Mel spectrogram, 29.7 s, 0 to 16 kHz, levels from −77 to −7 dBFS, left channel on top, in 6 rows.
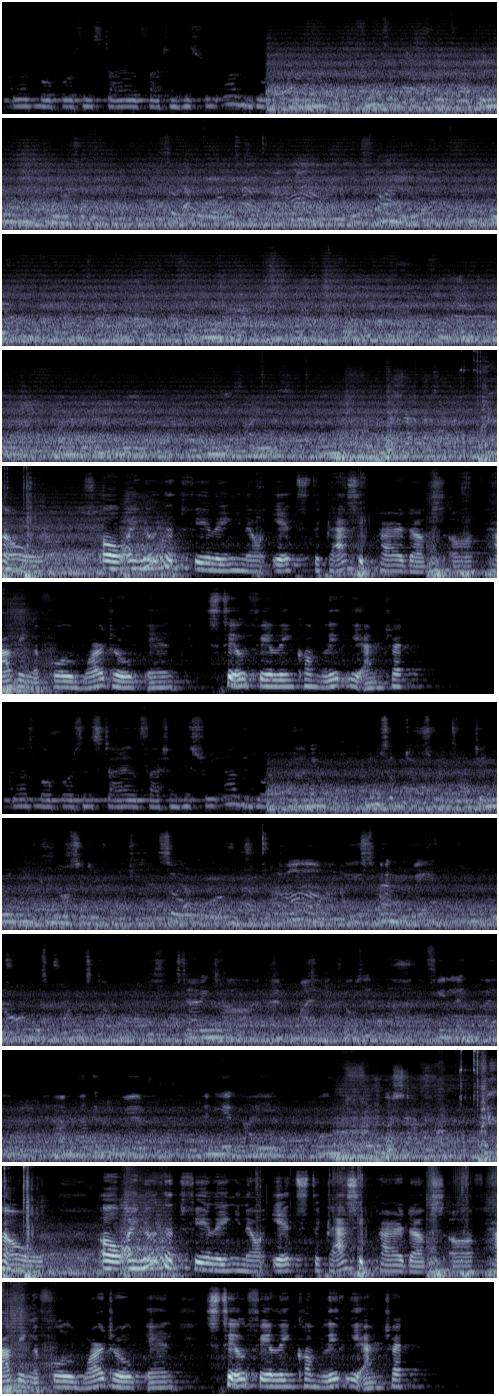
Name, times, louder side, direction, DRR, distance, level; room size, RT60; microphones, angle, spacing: voice 1, 0.0-3.3 3.6-16.3 16.8-17.7 18.0-19.6, equal, 45° right, 1.2 m, -43 dB
sound 1, 2.6-20.8, left 3 dB, 80° left, 1.0 m, -39 dB
Zipper (clothing), 18.1-18.7 19.0-20.2 20.7-21.6 22.3-22.7 23.0-23.4 24.0-25.3, right 2 dB, 85° right, 4.2 m, -36 dB
voice 2, 19.7-20.2 20.7-26.5 26.8-28.7, right 2 dB, 70° right, 1.2 m, -31 dB
27.5 x 16.5 x 9.5 m
head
